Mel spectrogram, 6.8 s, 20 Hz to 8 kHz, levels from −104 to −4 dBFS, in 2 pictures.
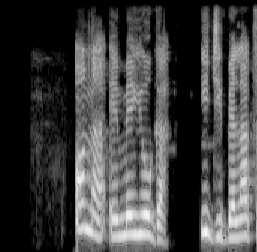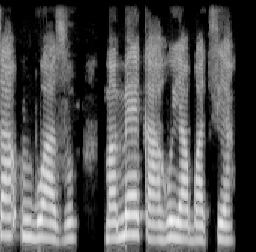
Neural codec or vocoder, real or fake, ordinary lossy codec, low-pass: none; real; none; 7.2 kHz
